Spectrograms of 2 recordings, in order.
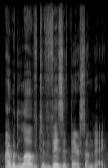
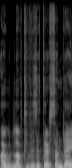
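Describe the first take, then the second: First: It is unhurried, with open, lengthened stressed syllables. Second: It is rushed, with little mouth opening. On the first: The speaker calls it right. "allow yourself the space and time for those stressed syllables" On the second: The speaker calls it wrong. "No jaw drop, no space between the teeth"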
